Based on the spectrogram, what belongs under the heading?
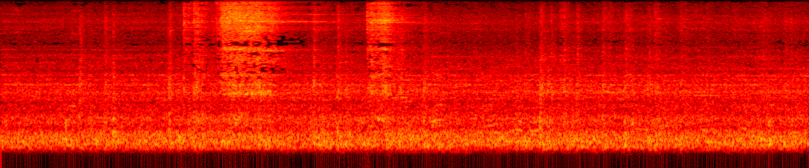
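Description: Passenger train running on the rails, a steady rumble of wheels on track. A brief, louder hiss comes about two seconds in and a shorter one about a second later.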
